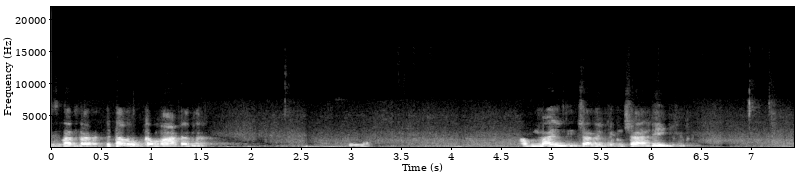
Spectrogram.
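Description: A middle-aged man speaks with animation through a microphone, echoing in a hall.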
